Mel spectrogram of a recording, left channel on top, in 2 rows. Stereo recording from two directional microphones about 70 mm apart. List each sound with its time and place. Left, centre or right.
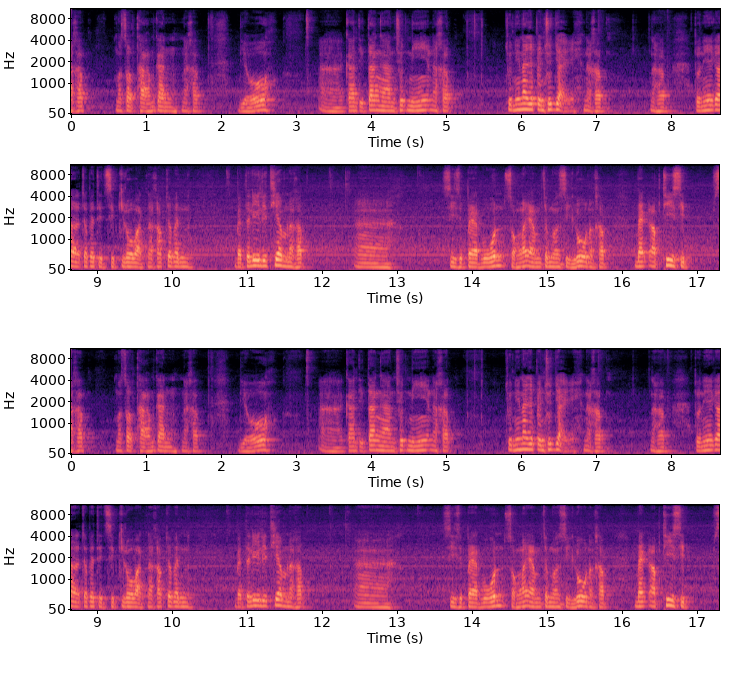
0.6 s speech: left
10.8 s speech: left
11.4 s speech: left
